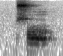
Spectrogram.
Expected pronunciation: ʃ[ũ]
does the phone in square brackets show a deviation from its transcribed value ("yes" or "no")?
no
